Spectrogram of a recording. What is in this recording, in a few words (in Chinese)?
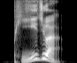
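"疲倦", Chinese; HSK6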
